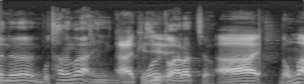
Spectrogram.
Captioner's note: confident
